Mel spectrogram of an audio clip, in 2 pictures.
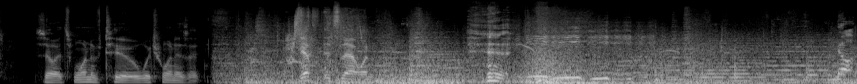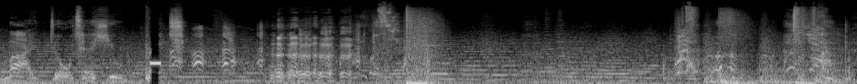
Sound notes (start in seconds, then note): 4.6 Bellatrix Lestrange's deranged laughs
